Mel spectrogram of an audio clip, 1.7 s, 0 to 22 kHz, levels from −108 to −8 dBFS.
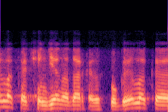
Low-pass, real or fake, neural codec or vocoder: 7.2 kHz; real; none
